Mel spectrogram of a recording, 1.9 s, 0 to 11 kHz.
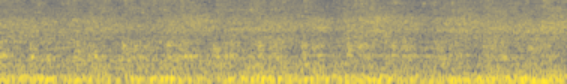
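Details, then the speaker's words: Vintage Ford highboy truck V8 with headers, fresh main and rod bearings, new packed Flowmaster muffler, idling in shop: deep heavy rumble with loud booming exhaust drone, louder than old muffler; owner suspects cam profile and/or headers. "Prett loud so yeah really loud like I can't even hardly hear myself talking here of course we're in the shop so that's going to make it worse"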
